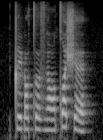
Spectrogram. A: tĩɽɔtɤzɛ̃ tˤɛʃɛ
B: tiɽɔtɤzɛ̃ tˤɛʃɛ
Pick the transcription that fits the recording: B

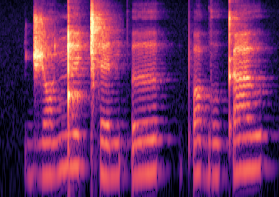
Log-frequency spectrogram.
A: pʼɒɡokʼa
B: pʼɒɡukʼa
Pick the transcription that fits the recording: A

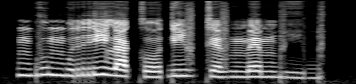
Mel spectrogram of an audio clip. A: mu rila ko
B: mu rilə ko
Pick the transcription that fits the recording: A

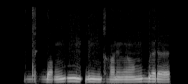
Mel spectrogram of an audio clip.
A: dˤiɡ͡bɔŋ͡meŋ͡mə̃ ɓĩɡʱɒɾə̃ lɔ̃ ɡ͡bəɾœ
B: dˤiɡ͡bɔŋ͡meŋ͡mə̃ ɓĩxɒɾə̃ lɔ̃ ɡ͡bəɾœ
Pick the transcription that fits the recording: A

